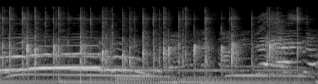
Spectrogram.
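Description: Hands clapping in quick sharp claps at a Filipino street food stall, mixed with lively voices and street music in the background.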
